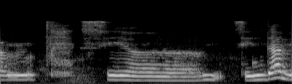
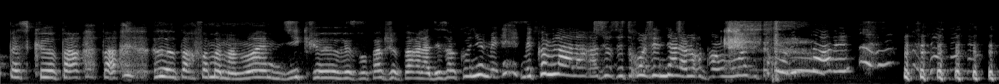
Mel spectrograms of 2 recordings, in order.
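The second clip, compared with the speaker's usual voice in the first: high childlike cartoon voice, much higher; little girl voice; 7 semitones higher than usual. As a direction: play a chatty little girl. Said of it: "peux nous faire une impro".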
